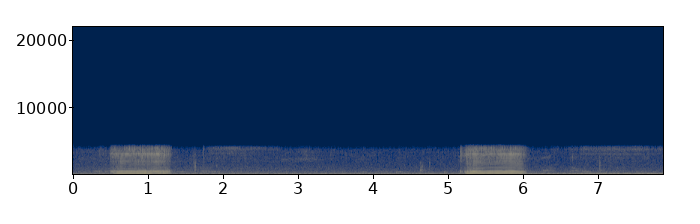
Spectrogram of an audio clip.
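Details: Dog asleep, giving two loud, buzzing, vibrating snores about five seconds apart, roughly 13 breaths a minute, over a steady low room hum; snoring.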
